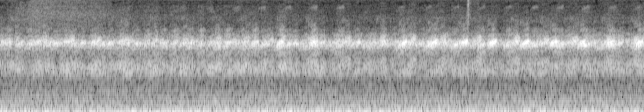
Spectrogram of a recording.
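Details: Chorus of many frogs in the countryside on the night before rain: a dense, continuous wall of rapid pulsed croaks blending into a steady high trill with a lower buzzy layer, no single caller standing out, low rumble beneath.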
